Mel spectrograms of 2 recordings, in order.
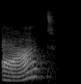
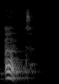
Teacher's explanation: at for with by these words are not very important so the vowels inside those words can sound really short and they sound like uh so we don't say at we say ut we don't say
